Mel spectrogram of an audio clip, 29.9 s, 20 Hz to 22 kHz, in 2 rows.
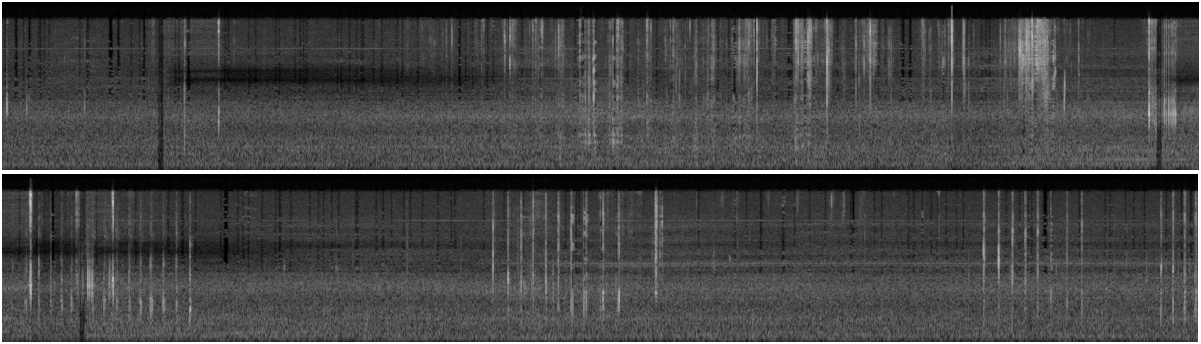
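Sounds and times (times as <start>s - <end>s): steady background noise: 0.0s - 29.9s
beaver gnawing bark: 5.2s - 13.6s, 14.3s - 17.4s, 21.0s - 25.8s, 27.1s - 28.6s, 29.2s - 29.9s
quick clicks: 21.1s - 23.2s.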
